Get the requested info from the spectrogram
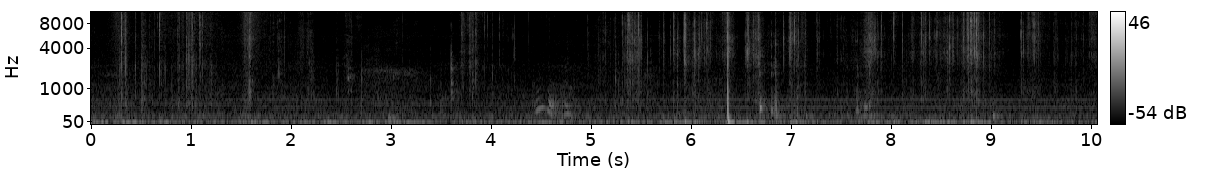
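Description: Small plastic glitter packets crinkling and being torn open, with scattered light crackles and one sharp click about six seconds in.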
